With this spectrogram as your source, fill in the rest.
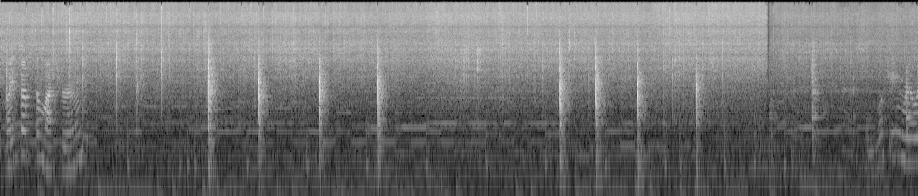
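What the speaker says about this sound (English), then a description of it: "And while that is sauteing, I'm going to slice up the mushrooms." Japchae ingredients sauté with soy sauce in a hot pan: a steady close sizzle runs throughout, punctuated by roughly a dozen sharp knocks of a utensil stirring and tapping against the pan.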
